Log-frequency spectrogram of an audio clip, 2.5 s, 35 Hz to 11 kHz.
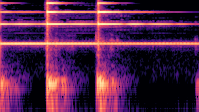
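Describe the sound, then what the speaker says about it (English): A bell rung by hand to open a ritual on a radio call-in show, two clear bright strikes about half a second apart, each ringing on with a sustained shimmering tone, alone with no talk. "I'm going to ring the bell 3 times to declare sacred space"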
